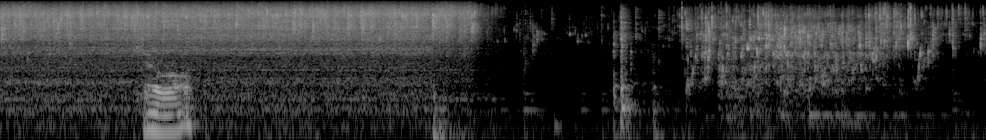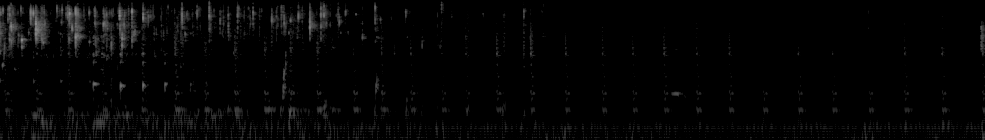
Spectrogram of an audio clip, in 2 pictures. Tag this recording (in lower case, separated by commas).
bathtub (filling or washing), faucet, domestic sounds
